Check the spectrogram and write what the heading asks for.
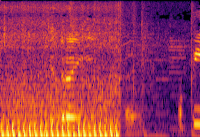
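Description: Motorcycle engine running with a rapid, even pulsing beat while riding. It cuts off abruptly about a second in, and music with a singing voice starts.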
